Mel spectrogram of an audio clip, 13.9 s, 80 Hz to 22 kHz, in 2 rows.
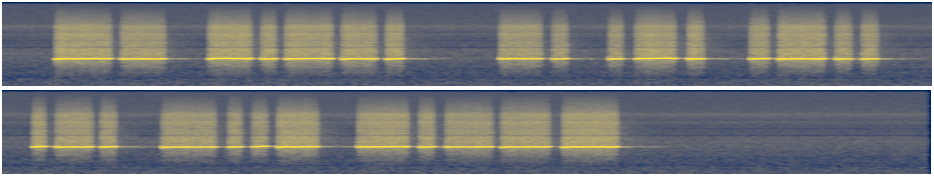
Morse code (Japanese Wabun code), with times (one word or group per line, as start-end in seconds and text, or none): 0.5-3.0 ヨル
3.8-6.6 タナカ
7.3-11.6 ナマエ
